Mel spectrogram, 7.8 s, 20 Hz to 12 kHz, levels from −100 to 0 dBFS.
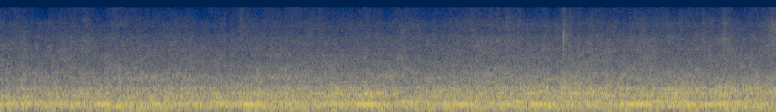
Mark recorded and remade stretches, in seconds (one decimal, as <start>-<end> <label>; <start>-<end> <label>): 0.0-4.4 remade; 4.4-5.4 recorded; 5.4-7.8 remade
